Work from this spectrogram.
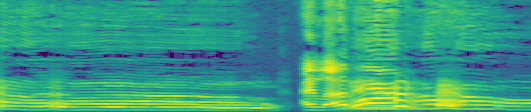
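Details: A white Siberian Husky "singing" loudly gives a long howl, first steady, then breaking into rising, wavering notes.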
